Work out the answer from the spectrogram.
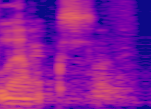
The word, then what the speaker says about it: Linux: pronounce my name but Linux is always Linux he developed a kernel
